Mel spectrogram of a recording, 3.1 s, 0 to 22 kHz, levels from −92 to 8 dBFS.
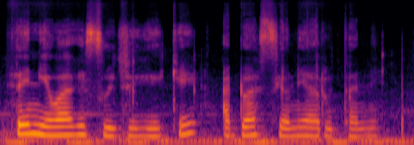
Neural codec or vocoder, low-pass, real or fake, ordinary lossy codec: codec, 44.1 kHz, 7.8 kbps, DAC; none; fake; none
